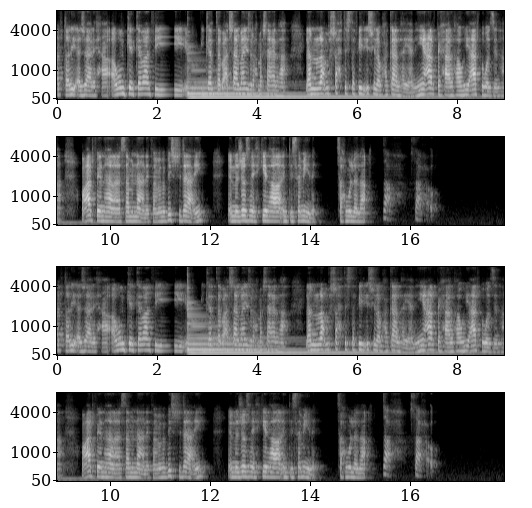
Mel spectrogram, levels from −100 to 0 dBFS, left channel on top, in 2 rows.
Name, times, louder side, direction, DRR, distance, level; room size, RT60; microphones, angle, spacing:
voice 1, 0.0-11.9 12.4-14.1 14.6-15.1, left 5 dB, 90° left, 0.8 m, -31 dB
sound 1, 2.6-9.4, equal, 30° right, 0.6 m, -36 dB
voice 2, 15.5-16.4, right 4 dB, 85° right, 1.6 m, -44 dB
17.5 x 9.5 x 2.4 m
head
